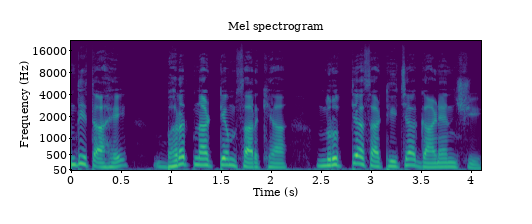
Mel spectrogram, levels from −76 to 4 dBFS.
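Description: No technical faults can be heard anywhere in the speech.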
